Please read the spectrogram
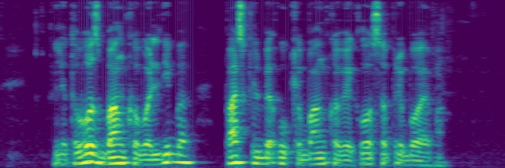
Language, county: Lithuanian, Vilnius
